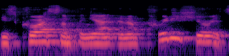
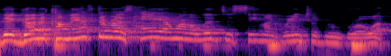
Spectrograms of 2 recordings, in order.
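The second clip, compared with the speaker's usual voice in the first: woman's voice, pitched up higher; 6 semitones higher, 4 dB louder than usual. Retelling what Aline said about their comic, imitating Aline's voice. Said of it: "I'm saying it in her voice".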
